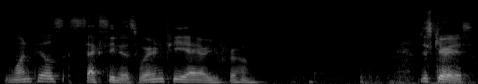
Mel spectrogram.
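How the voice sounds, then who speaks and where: A young man in his early twenties from Pennsylvania, co-hosting a casual livestream and excitedly reading viewer comments aloud. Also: fairly low pitch. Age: young adult. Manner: excitable, jokey, reads comments aloud quickly. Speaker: livestream co-host.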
